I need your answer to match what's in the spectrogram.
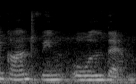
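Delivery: ordinary delivery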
